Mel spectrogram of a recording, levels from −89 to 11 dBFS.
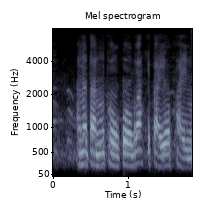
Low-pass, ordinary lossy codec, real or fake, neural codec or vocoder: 7.2 kHz; none; fake; autoencoder, 48 kHz, 128 numbers a frame, DAC-VAE, trained on Japanese speech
